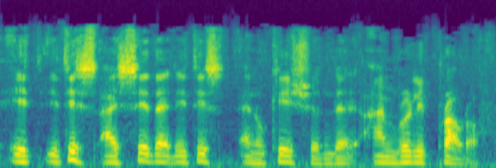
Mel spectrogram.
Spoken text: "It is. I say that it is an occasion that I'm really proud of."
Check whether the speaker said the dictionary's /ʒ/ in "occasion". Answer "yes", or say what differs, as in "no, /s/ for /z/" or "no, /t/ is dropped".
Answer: no, /ʃ/ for /ʒ/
